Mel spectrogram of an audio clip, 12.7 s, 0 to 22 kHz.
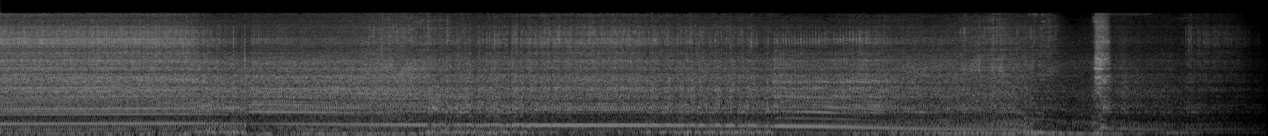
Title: Race 1 - Bad Misfire - 2020 PCA TRAC Road America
